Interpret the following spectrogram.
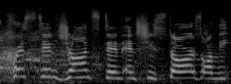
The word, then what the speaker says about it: Kristen Johnston: Kristen Johnston. What it do was people say? Kirstie Johnson. Kristen Johnson. They're stupid. Kirstie Alley. Stop. It's Kristen Johnston and she stars on The X's.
